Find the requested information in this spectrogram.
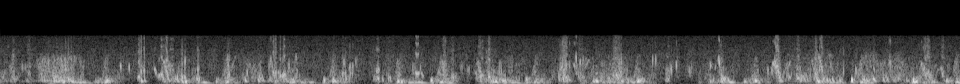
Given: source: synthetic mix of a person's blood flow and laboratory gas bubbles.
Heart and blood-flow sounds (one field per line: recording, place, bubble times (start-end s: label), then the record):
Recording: Doppler ultrasound of blood flow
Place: precordium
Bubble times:
0.01-0.86 s: bubbles
1.19-1.49 s: bubbles
1.52-2.03 s: bubbles
2.23-2.37 s: bubbles
2.43-3.00 s: bubbles
3.30-3.58 s: bubbles
3.72-4.04 s: bubbles
4.09-4.25 s: bubbles
4.35-5.23 s: bubbles
5.55-6.30 s: bubbles
6.49-6.59 s: bubbles
6.64-6.80 s: bubbles
6.85-6.94 s: bubbles
7.07-7.34 s: bubbles
7.65-8.46 s: bubbles
8.52-9.51 s: bubbles
From the record:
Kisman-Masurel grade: 342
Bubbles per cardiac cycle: rolling drumbeat, 9 or more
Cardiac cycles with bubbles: 100%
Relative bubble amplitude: moderate (0.250 to 0.450)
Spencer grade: 3 (all of the cardiac periods contain showers or single bubble signals, but not dominating or overriding the cardiac motion signals)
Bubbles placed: only in the low amplitude regions of the cardiac cycle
